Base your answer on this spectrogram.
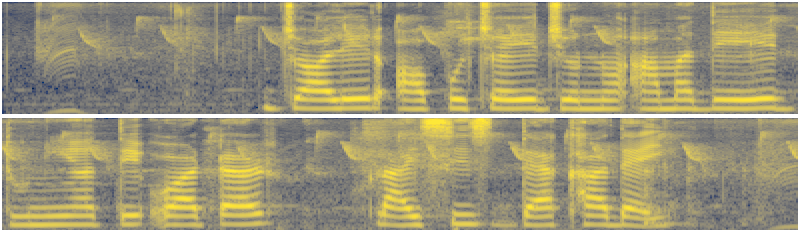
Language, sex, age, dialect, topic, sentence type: Bengali, female, 18-24, Northern/Varendri, agriculture, statement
